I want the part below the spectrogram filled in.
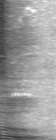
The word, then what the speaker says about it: Stu: Stu Grayson. – Stu Grayson. – Which rhymes with two.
